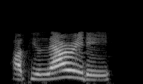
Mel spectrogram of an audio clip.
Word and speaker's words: popularity: 现在我们在 popular 后面加上 ity 的名词后缀，那么单词 popularity 注意重音后移了，元音字母 a 发作 s 的梅花音，单词就读作 popularity，意思就是普及性，流行程度。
